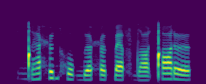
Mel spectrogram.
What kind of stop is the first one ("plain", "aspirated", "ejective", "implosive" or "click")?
click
